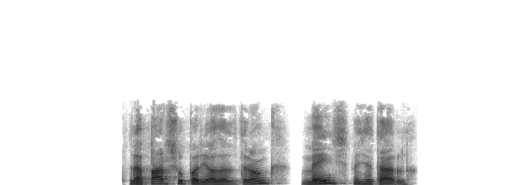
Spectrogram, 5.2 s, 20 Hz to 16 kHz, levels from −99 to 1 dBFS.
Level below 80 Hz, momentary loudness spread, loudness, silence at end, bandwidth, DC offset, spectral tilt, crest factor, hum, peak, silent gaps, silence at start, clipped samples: -58 dBFS; 10 LU; -18 LUFS; 1.15 s; 7.2 kHz; under 0.1%; -7 dB/octave; 20 dB; none; -2 dBFS; 2.90-3.00 s; 1.3 s; under 0.1%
